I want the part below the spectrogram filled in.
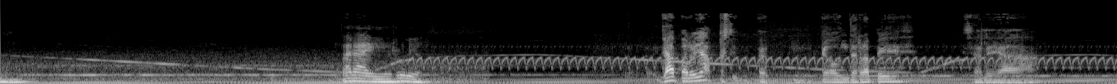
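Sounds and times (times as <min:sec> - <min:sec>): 
police car siren on a road near Madrid: 0:00.0 - 0:11.1
speech: 0:03.4 - 0:04.4, 0:06.6 - 0:10.5.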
